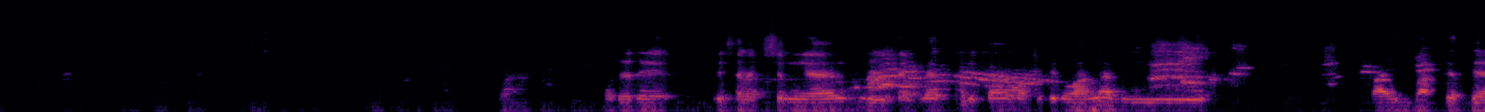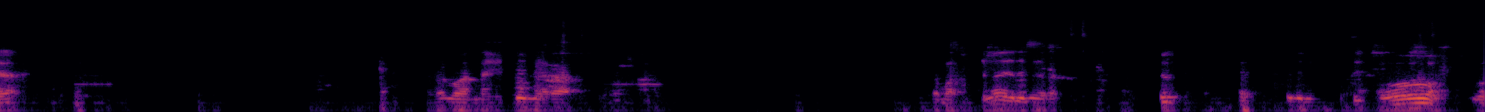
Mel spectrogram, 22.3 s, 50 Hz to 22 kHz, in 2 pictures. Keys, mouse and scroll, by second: 1.8 click, 8.1 g, 9.6 right click, 10.3 click, 12.6 click, 15.3 click, 17.8 g, 19.1 click, 20.8 ctrl+z, 21.7 click.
